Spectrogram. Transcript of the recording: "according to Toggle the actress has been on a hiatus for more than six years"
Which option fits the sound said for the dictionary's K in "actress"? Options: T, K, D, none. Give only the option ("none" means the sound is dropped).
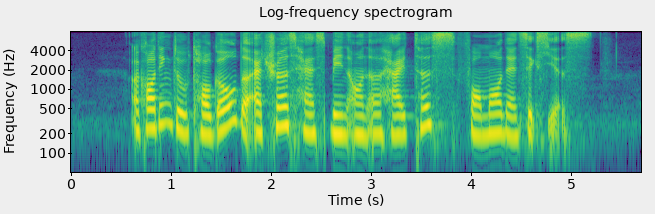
none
